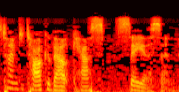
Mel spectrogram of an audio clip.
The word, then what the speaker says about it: capsaicin: Well, now it's time to talk about capsaicin, and that's how you pronounce it, capsaicin.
